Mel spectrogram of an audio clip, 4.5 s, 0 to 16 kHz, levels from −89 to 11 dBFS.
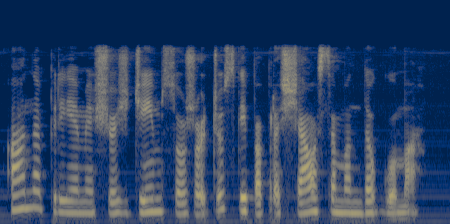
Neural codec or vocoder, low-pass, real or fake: none; 7.2 kHz; real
